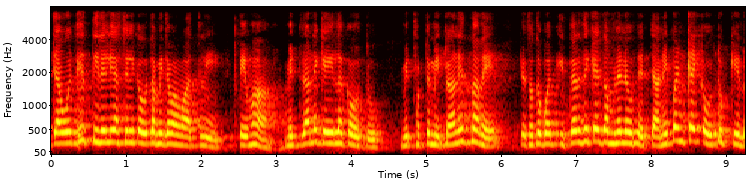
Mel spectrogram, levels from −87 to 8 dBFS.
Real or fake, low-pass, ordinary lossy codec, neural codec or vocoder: fake; 7.2 kHz; none; codec, 16 kHz, 2 kbps, X-Codec, WavLM features, trained on Multilingual LibriSpeech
